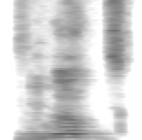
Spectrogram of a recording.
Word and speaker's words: looked: Looked. Looked. Looked. Looks. Looked. Right? Should looked. Looked. T pronunciation.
